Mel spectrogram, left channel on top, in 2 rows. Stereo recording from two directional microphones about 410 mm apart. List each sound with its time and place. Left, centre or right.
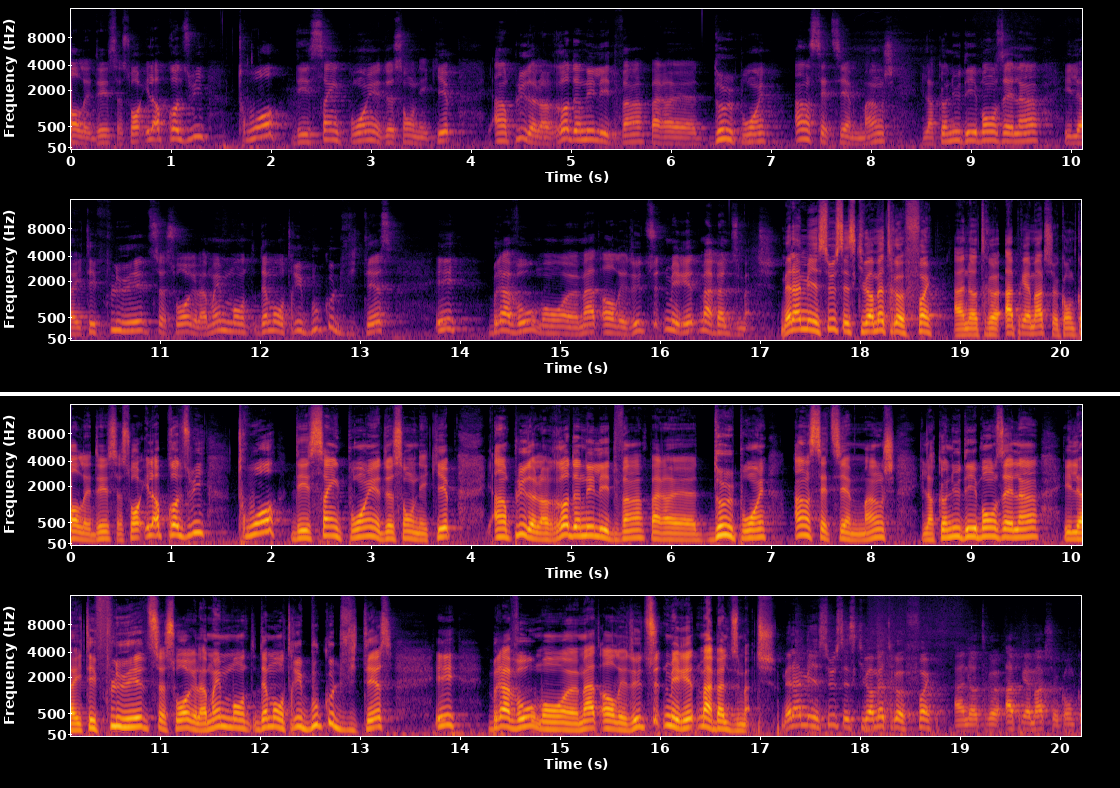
0.3 s a man's voice: right
17.2 s speech: left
